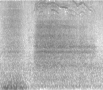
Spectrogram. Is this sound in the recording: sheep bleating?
no

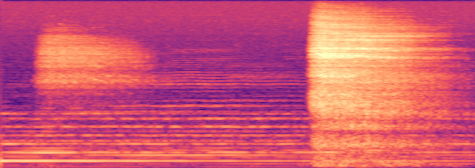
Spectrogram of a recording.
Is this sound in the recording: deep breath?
yes

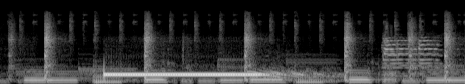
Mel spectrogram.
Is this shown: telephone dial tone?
yes

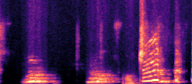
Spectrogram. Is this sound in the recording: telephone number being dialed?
no

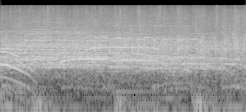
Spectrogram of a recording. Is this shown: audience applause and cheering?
yes

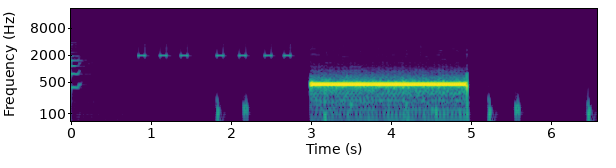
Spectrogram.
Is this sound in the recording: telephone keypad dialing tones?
yes

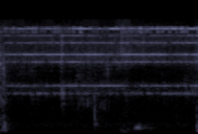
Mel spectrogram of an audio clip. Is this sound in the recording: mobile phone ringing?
yes

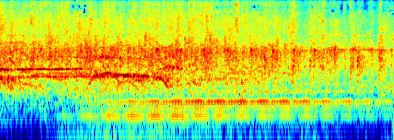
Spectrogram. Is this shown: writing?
no

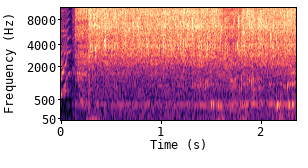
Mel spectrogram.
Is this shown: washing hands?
yes

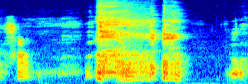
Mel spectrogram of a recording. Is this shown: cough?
yes

